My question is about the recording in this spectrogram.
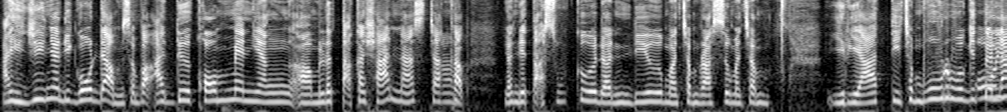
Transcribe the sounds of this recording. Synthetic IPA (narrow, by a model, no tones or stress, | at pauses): ʔajd͡ʒiɲãdiɡodamsəbapadəkʰomɛ̃njaŋəmə̃lət̪aʔkanʃanast͡ʃakap̚ | jaŋdiət̪a̰ʔsukədandiəmãt͡ʃamɾasəmãt͡ʃam | iɾiat̪it͡ʃəmbuɾuɡit̪ula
